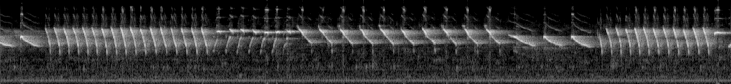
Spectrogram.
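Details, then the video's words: Canary in full song: loud, fast tours of high trilled notes, each run of rapid repeated syllables changing to another, with sweeping slurred phrases, and a steady low hum beneath. "Canary bird singing"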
